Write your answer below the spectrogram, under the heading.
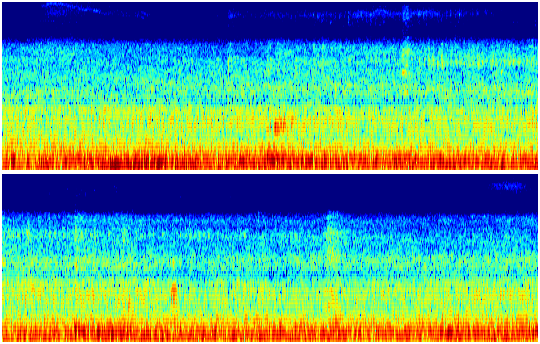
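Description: Diesel lorry engine running steadily as the truck is driven slowly across to another fuel pump.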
